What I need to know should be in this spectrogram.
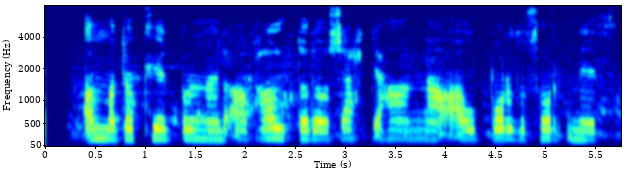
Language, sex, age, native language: Icelandic, male, 12, Icelandic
